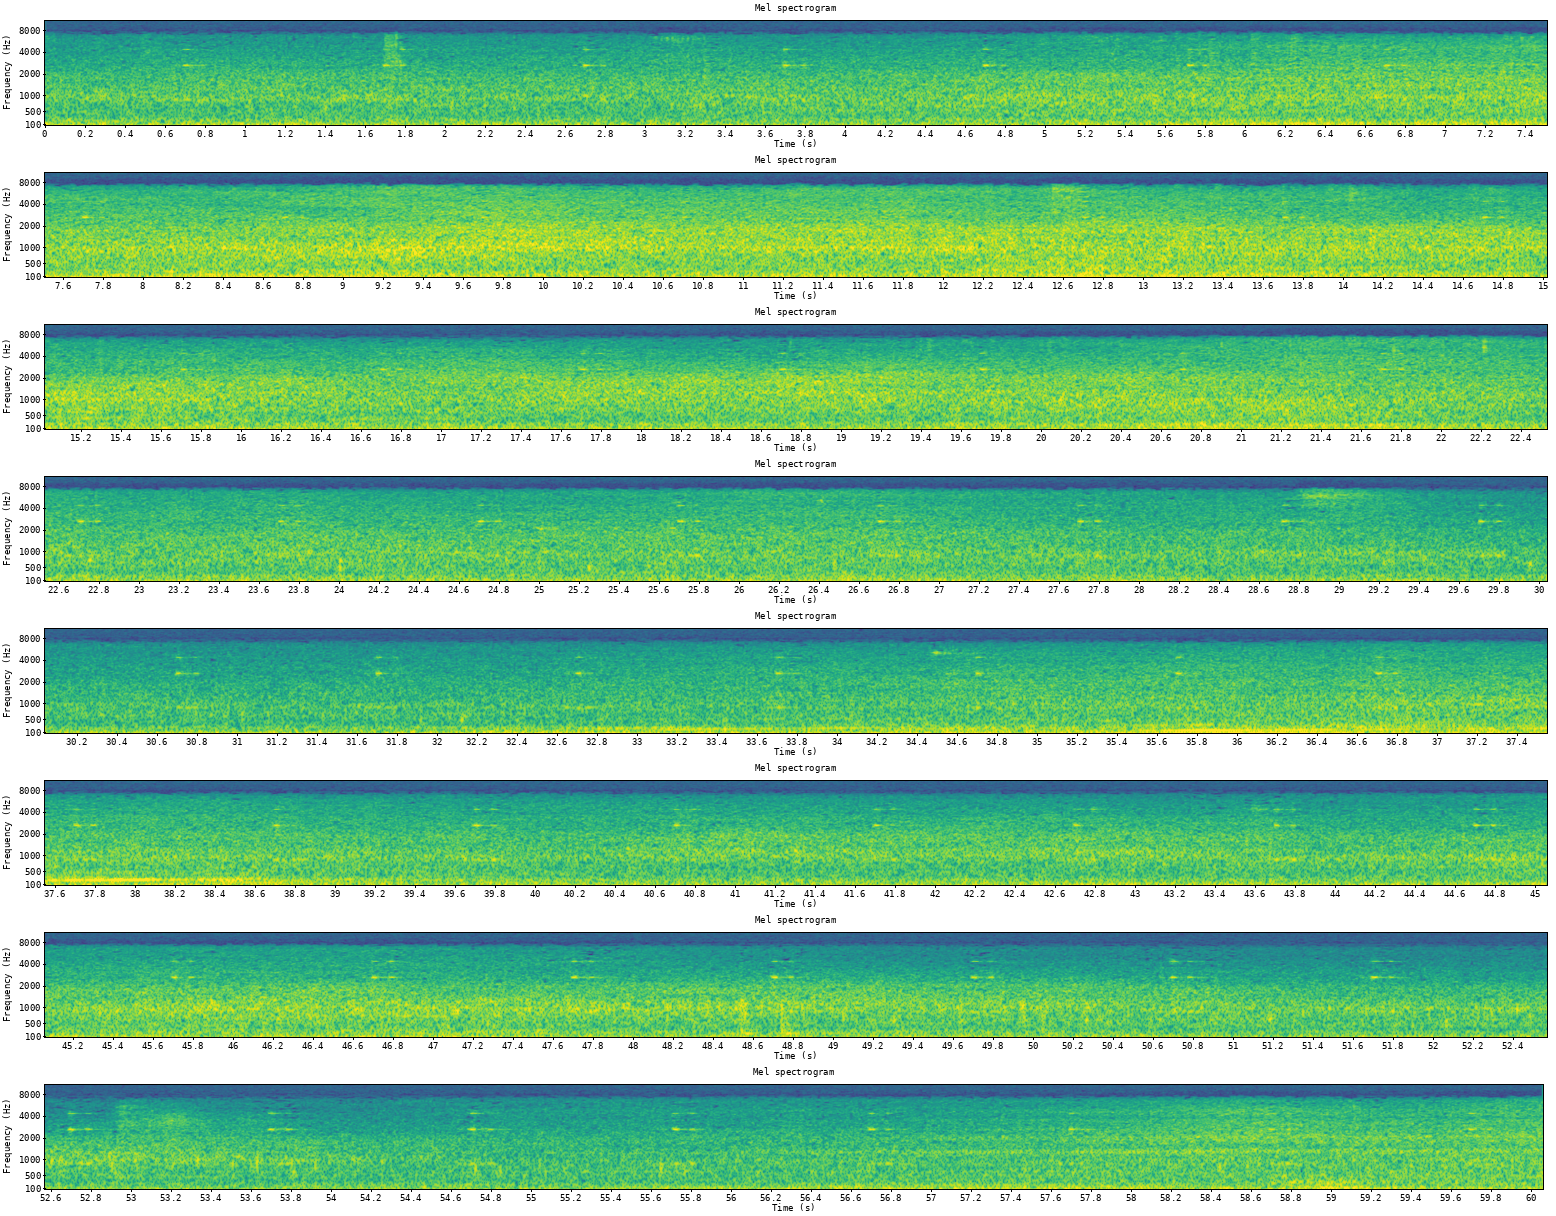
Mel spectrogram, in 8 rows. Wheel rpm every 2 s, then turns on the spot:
0, 0, 0, 0, 0, 0, 0, 0, 0, 0, 0, 0, 0, 0, 0, 0, 0, 0, 0, 0, 0, 0, 0, 0, 0, 0, 0, 0, 0, 0.
none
